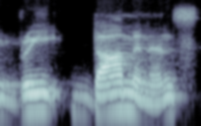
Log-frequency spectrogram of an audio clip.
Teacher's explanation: So this syllable dom would receive most of the stress when we pronounce this word.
